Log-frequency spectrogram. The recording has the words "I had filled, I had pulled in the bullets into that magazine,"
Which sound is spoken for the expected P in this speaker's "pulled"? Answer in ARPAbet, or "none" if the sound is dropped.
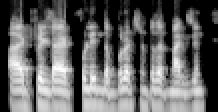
F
